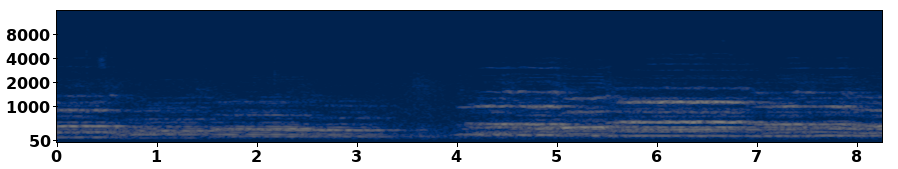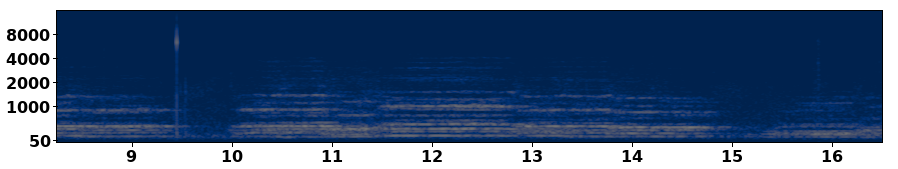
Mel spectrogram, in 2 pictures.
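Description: High-school mixed choir of male and female voices singing held chords in phrases, with brief breaks between phrases about four, ten and fifteen seconds in. A single sharp click falls in the middle break.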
